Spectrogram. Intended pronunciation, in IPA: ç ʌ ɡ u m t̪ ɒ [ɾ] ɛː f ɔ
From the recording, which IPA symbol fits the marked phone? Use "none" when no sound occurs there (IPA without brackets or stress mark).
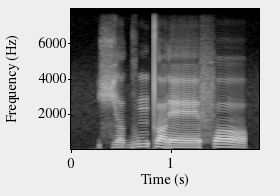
ɾ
